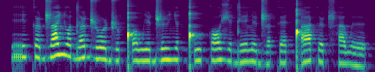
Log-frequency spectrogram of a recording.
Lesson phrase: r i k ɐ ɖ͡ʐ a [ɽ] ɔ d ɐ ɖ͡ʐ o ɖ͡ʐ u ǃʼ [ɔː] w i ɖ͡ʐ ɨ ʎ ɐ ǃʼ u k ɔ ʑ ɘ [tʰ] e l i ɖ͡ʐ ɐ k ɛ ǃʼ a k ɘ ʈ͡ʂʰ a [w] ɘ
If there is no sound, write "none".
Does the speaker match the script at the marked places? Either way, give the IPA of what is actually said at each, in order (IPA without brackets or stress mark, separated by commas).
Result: ʎ, ɔ, d, w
